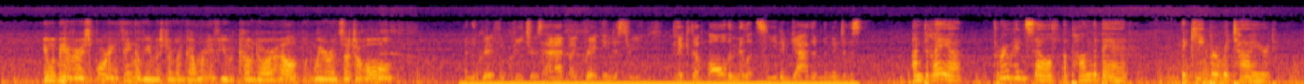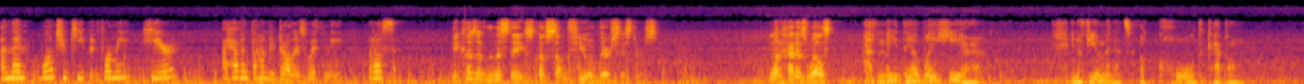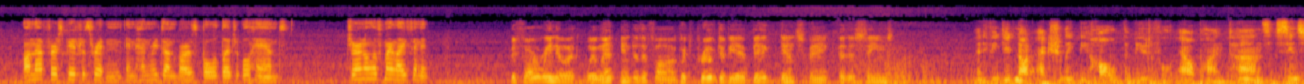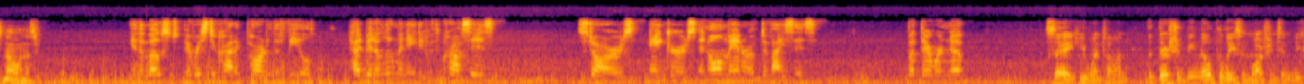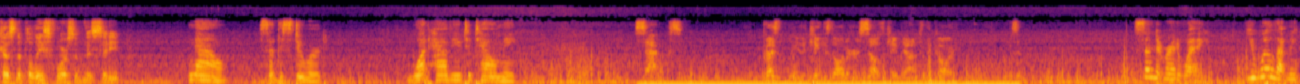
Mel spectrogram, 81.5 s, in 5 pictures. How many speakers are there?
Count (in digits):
10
